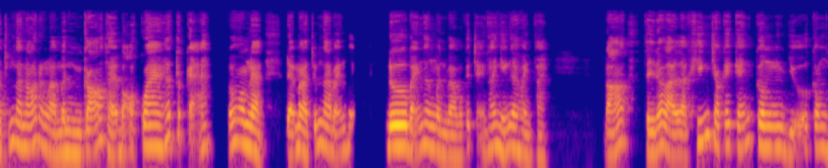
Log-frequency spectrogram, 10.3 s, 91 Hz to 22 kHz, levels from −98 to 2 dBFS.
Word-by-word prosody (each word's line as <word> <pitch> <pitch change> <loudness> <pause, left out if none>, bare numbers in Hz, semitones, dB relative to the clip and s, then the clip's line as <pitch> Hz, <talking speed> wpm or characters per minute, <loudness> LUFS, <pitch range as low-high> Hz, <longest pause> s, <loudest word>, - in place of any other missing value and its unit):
chúng 210 - -6
ta 200 - 0
nói 185 +3 -1
rằng 190 -5 -3
là 145 -3 -1
mình 150 0 -1
có 160 +10 -1
thể 140 -3 0
bỏ - - -4
qua 185 -1 +2
hết 255 - 0
tất 270 - -4
cả, 185 -6 -6 0.2
đúng 185 - 0
hông 210 -3 +1
nè? 160 -4 +3 0.3
Để - - +3
mà 175 -5 +2
chúng 190 +7 -3
ta 175 -3 -1
bản 140 - -4
thân 175 - -6 0.4
đưa 185 +1 +11
bản 180 0 0
thân 190 -2 -2
mình 155 -4 -3
vào 135 -2 -3
một 130 - -8
cái 185 - -6
trạng - - -13
thái 180 +3 -5
nghỉ 165 -5 -2
ngơi 180 +1 0
hoàn 140 -5 -6
toàn. 135 -2 -12 0.7
Đó, 190 +9 -3 0.2
thì 150 0 +1
nó 185 +3 +2
lại 140 -7 +2
là 140 -1 -2
khiến 220 - -3
cho 190 - 0
cái 195 +1 -4
cán 185 +7 -5
cân 180 -3 +1
giữa 150 - -6
công 180 -1 -3
180 Hz, 270 wpm, -22 LUFS, 150-190 Hz, 0.7 s, đưa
